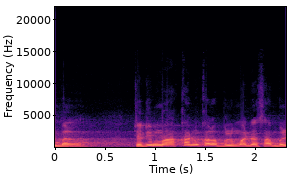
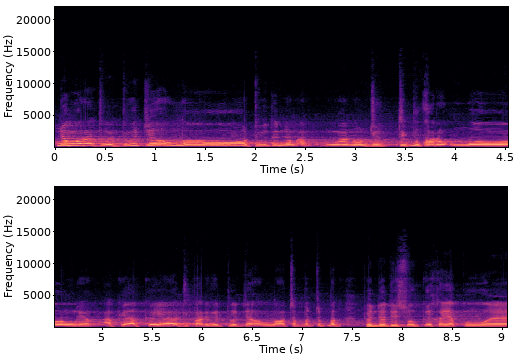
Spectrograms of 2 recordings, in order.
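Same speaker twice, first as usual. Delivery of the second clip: put-on Tegal accent; 3 semitones higher than usual. Tegal man praying to God for money, coarse Tegal accent. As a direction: plead to God in broad Tegal dialect. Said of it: "doa orang Tegal itu ... sekalipun kasar".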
